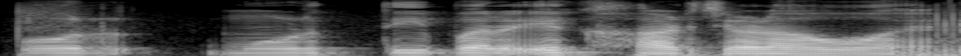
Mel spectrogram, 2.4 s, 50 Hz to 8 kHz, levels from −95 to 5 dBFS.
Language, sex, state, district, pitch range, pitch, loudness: Hindi, male, Uttar Pradesh, Shamli, 105-120 Hz, 115 Hz, -20 LUFS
